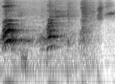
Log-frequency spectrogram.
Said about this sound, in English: Is that the shepherd dog in the background? It is. That's the lunatic dog.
